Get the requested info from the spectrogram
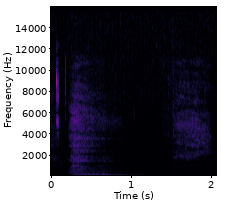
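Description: A woman's sigh, breathed close into a handheld microphone, lasting under a second, followed by a fainter breath just before she speaks again.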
